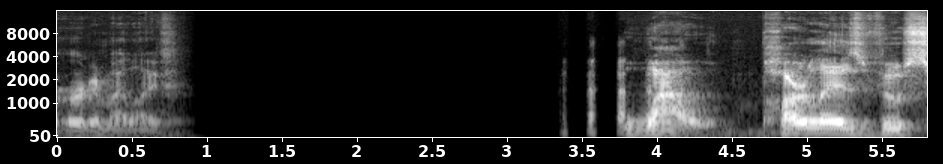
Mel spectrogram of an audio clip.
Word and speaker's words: parlez-vous: Parlez vous French. But the Z and the S are both silent in that case.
